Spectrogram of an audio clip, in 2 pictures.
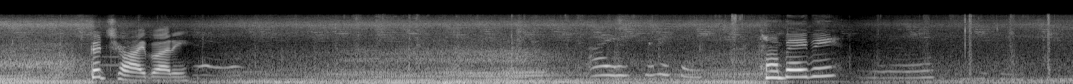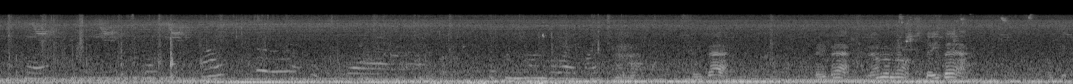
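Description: Small children squeal and babble nearby.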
